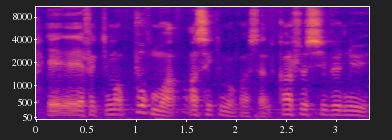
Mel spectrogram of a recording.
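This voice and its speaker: Talking at a medium pitch, a man speaks with a Tamil accent. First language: Tamil (speaking French). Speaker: linguist, Tamil professor. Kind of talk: TV interview. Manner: halting, many hesitations.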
